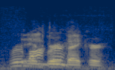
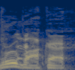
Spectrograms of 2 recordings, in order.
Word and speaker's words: Brubaker: how did you say his name weird hey Brubaker Orville Redenbacher alright no shall I get the pronunciation Bridge out everybody hold hands as we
